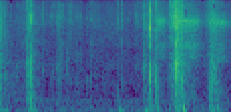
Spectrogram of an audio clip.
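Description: A small travel deck of tarot cards is shuffled in a few quick, crisp bursts of papery flicking and riffling, irregular in rhythm and fairly soft, with no voices over them.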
